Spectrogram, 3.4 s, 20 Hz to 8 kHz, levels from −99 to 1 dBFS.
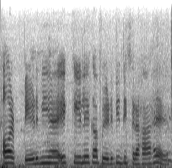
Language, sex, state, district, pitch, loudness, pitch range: Hindi, female, Madhya Pradesh, Bhopal, 280 Hz, -19 LUFS, 245-290 Hz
